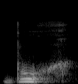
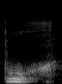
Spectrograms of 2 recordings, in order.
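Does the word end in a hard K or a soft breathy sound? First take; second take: soft breathy; soft breathy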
